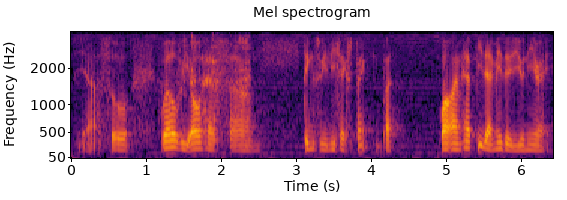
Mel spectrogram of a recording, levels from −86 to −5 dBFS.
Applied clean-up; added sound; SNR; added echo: none; Glass; 14 dB; none.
